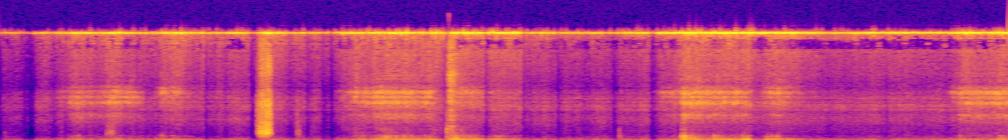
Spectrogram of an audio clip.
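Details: A sleeping puppy: soft, irregular snuffling snores with occasional snorts in a quiet room; puppy snoring.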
